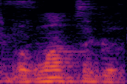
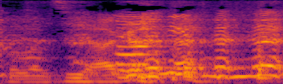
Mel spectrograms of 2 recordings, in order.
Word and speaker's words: Balenciaga: Balanzaga. That's how you say it, because I never knew how to say it. No, it's Balenciaga.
